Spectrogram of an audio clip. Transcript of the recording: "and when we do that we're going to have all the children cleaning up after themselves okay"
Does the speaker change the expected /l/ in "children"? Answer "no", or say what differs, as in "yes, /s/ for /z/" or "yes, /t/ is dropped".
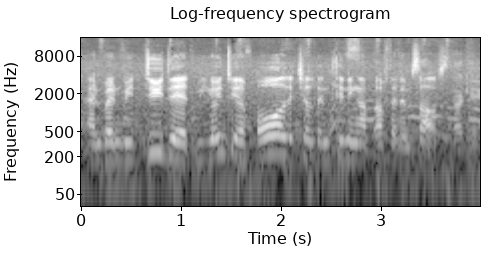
no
